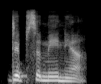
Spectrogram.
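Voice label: "dipsomania", Indian English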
